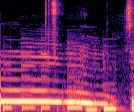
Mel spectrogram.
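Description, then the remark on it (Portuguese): Someone imitates a mosquito in flight with a sustained nasal whine that drifts slowly downward in pitch for a couple of seconds, then trails off into a brief breathy hiss. “Não, o mosquito faz barulho enquanto voa.”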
